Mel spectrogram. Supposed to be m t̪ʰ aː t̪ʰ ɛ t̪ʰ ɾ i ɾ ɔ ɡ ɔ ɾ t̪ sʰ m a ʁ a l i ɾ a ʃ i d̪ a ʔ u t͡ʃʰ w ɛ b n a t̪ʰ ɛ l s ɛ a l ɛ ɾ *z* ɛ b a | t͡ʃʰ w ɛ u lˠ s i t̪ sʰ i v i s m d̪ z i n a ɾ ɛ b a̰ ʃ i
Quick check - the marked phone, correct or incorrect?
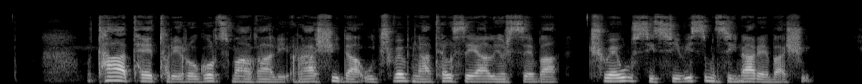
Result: incorrect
